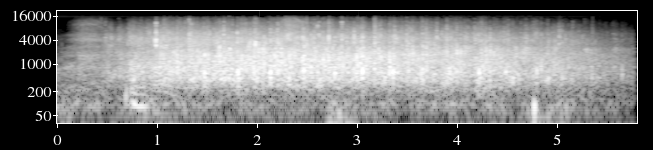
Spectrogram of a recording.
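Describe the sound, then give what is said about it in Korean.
A large audience claps steadily for about six seconds in tribute to President Kim Dae-jung for the 4·3 Special Act, a dense, sustained wash of applause that swells quickly and tapers slightly toward the end, with no speech over it. “제가 부탁도 하기 전에 그 이 사삼 특별법을 심고 가꾸신 김대중 대통령께 여러분들께서 그 마음으로 박수를 보내주신 것으로 그렇게 이해합니다.”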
